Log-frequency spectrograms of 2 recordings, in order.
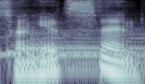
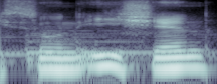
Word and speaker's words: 孫逸仙: A good example is the founder of the Republic of China, known in the West as Sun Yat-sen. By the way, this is also a Cantonese romanization. In Mandarin, that would be Sun Yixin, but at least he really was Cantonese.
